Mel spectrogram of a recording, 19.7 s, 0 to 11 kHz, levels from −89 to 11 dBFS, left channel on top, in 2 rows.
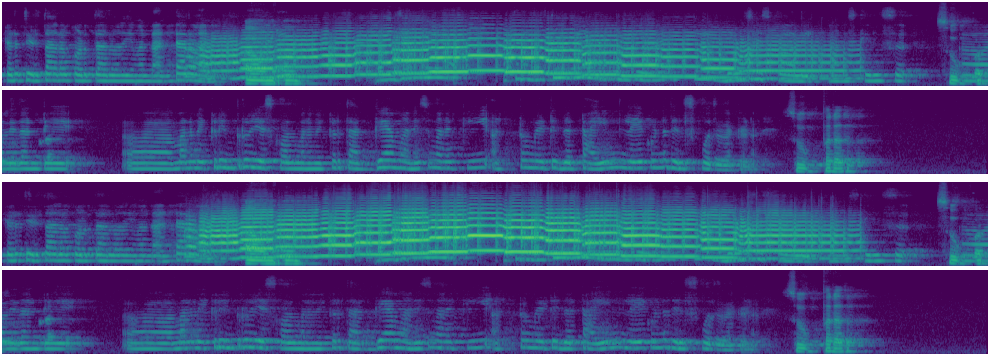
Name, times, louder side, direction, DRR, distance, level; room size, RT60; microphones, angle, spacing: voice 1, 0.0-2.2 2.6-3.0 3.7-4.6 5.1-9.1 9.6-10.6 11.1-17.4, left 1 dB, 60° left, 7 dB, 5.2 m, -37 dB
Trumpet, 1.8-8.6, right 5 dB, 80° right, 1.1 m, -19 dB
voice 2, 2.4-3.0 9.4-9.8 17.7-18.3, right 1 dB, 15° right, 5 dB, 2.7 m, -30 dB
28.5 x 23.0 x 8.1 m, 0.64 s
head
